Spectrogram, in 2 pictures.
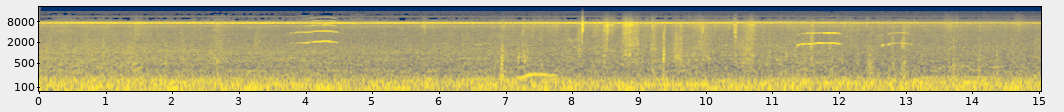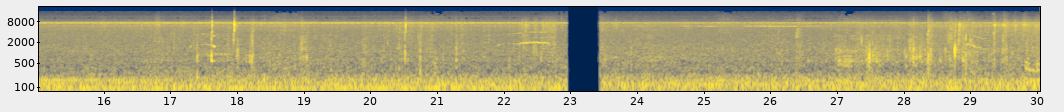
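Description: Short, arched squeaking calls of an infant long-tailed macaque, a handful spread a few seconds apart, each rising and falling in pitch. They come over a steady low rumble and a continuous thin high whine.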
